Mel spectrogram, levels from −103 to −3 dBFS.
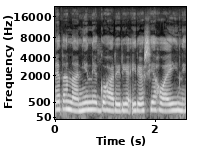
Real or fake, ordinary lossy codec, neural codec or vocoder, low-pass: real; none; none; none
